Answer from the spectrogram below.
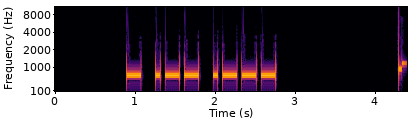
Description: Morse code, heard as a keyed tone, about 20 wpm, 700 Hz. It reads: TWJ
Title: Three Challenging Letter-Number Combinations 20wpm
